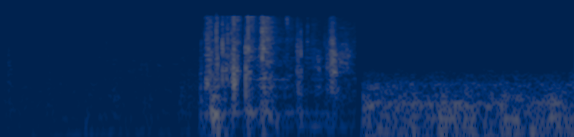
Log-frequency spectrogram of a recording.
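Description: A plastic cartridge cracks and crunches under a car tyre.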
